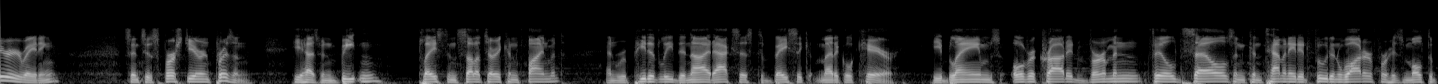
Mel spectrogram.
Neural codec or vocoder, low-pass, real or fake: none; 5.4 kHz; real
